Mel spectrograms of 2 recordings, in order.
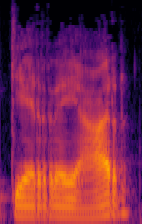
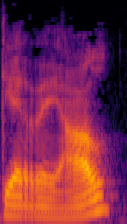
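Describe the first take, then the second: First: The word ends with a trilled R sound. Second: The word ends with an L sound. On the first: "the correct form of the verb would be guerrear" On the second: "you're going to hear it like guerreal. So that R kind of turns into an L"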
